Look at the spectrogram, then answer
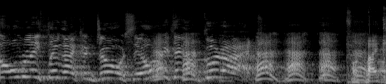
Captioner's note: diabolical laughter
